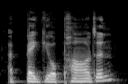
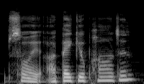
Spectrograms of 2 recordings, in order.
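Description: First: It sounds angry and challenging. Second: It sounds like a polite request to repeat.

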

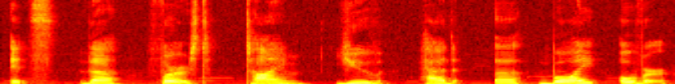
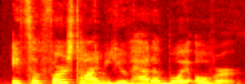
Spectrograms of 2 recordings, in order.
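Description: First: The sentence is spoken slowly and carefully. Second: The sentence is spoken at a normal pace.

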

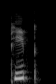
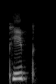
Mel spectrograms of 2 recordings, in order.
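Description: The two takes are said the same way.

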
